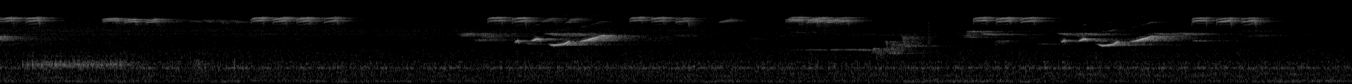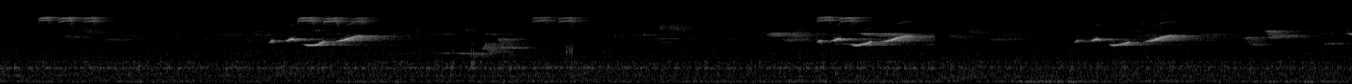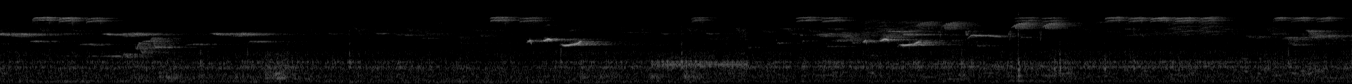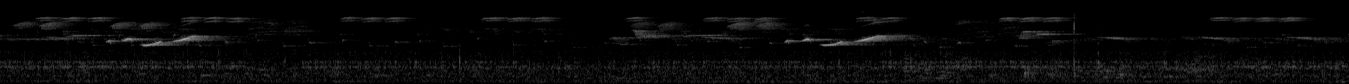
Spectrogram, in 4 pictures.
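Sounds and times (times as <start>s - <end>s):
bird singing whistled phrases: 5.2s - 6.2s, 8.0s - 9.1s, 9.8s - 12.1s, 21.7s - 22.9s, 24.3s - 25.4s, 32.3s - 33.0s, 40.8s - 42.8s, 48.4s - 49.6s.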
